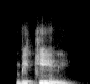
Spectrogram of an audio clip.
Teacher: O acento vem aqui, olha, no qui, e não no ni.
